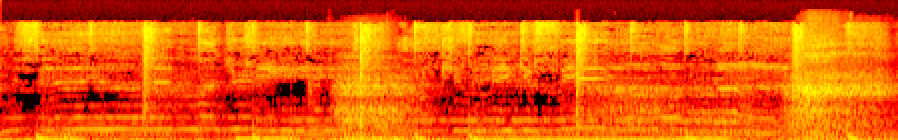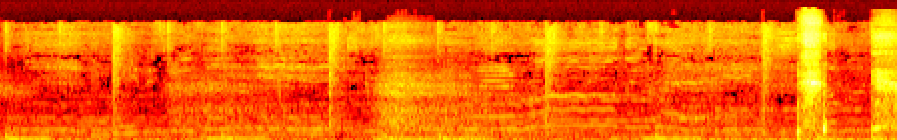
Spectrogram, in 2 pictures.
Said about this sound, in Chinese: 我们现在挨得太近了，你当然能听到我的呼吸声呢，甚至我现在的呼吸都会扑到你脸上呢。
